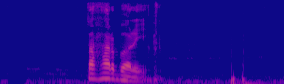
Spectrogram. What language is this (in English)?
Bangla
